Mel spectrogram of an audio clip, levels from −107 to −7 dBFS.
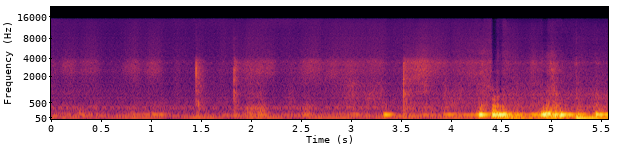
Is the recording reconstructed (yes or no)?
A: yes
